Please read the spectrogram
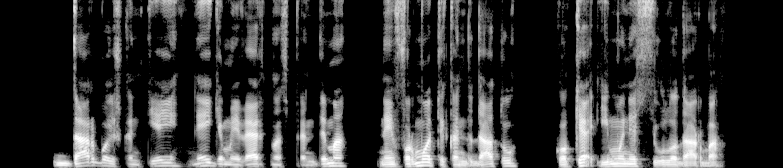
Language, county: Lithuanian, Tauragė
